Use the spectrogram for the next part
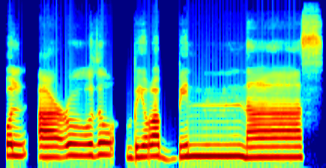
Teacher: چلیے قل اعوذ، ذال باریک آواز سے پڑھیں گے، عین اچھے سے حلق سے نکالیں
